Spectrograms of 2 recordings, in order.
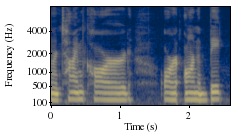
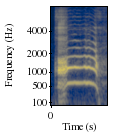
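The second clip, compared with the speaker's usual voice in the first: high delighted squeal of joy; excited squeal; 9 dB louder than usual. Real, not acted. Delighted gasp at fabric.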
